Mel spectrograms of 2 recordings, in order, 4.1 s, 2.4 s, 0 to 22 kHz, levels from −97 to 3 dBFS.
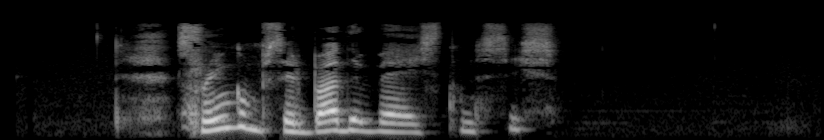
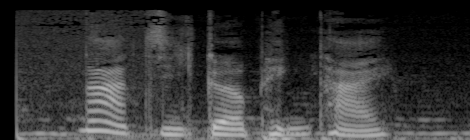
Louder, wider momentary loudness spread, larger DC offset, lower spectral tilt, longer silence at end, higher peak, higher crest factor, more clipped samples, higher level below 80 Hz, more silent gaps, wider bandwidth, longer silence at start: first, -24 LUFS vs -31 LUFS; first, 22 LU vs 10 LU; neither; second, -3 dB/octave vs -6 dB/octave; first, 1.4 s vs 0 s; first, -6 dBFS vs -14 dBFS; first, 22 dB vs 16 dB; neither; second, -90 dBFS vs -44 dBFS; neither; second, 11.5 kHz vs 16 kHz; first, 0.7 s vs 0.1 s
